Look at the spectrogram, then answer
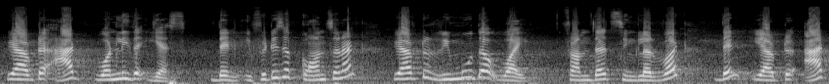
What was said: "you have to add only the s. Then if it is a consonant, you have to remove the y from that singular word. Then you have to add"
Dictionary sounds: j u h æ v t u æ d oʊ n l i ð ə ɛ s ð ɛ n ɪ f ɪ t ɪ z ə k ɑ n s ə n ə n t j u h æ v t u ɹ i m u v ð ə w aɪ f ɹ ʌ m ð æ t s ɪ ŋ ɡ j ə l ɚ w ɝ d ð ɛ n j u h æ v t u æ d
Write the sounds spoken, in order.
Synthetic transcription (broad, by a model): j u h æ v t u æ d oʊ n l i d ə ɛ s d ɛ n ɪ f ɪ t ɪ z ə k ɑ n s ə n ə n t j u h æ v t u ɹ i m u v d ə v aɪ f ɹ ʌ m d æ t s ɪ ŋ ɡ l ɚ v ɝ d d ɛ n j u h æ v t u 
